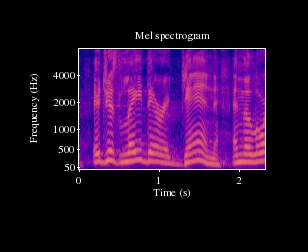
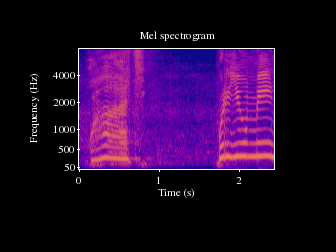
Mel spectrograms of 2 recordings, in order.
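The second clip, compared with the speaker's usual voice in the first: rising higher in mock shock; mock disbelief; 8 semitones higher than usual. Pastor retelling the vet's news, squeaking with mock shock.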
